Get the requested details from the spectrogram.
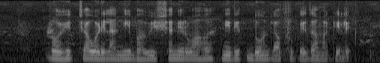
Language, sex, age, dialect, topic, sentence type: Marathi, male, 18-24, Standard Marathi, banking, statement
